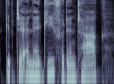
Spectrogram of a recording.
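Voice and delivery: ordinary delivery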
